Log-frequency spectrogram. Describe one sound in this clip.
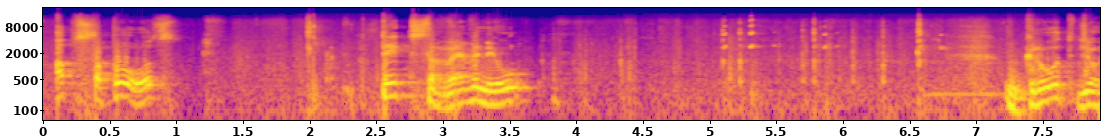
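A middle-aged man speaks calmly into a close microphone, explaining.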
